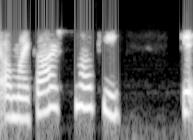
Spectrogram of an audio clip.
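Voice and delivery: high scream. Telling a story about a scare near your deck, retelling your own screaming. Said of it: "I just started screaming like".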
